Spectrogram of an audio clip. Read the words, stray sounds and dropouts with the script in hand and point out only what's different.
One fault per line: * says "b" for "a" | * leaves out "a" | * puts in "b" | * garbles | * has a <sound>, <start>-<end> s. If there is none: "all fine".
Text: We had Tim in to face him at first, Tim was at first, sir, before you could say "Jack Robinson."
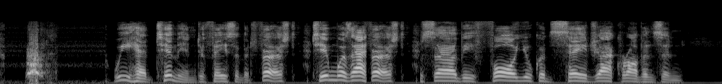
* has a bark, 0.3-0.6 s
